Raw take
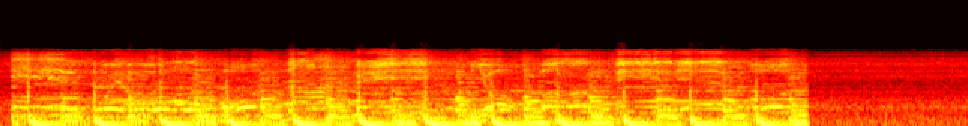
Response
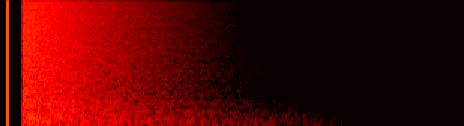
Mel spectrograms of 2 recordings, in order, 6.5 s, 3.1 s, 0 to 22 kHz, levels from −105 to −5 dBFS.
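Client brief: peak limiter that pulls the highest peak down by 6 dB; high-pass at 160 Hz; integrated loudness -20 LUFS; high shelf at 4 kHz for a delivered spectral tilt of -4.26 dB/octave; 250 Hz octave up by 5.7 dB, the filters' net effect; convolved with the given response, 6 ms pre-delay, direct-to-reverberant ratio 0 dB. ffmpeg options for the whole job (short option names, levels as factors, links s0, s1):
-filter_complex "[0:a]highpass=160,equalizer=f=250:t=o:g=8,highshelf=f=4000:g=8,alimiter=limit=0.141:level=0:latency=1,asplit=2[s0][s1];[1:a]atrim=start_sample=2205,adelay=6[s2];[s1][s2]afir=irnorm=-1:irlink=0,volume=1.33[s3];[s0][s3]amix=inputs=2:normalize=0,volume=1.68"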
